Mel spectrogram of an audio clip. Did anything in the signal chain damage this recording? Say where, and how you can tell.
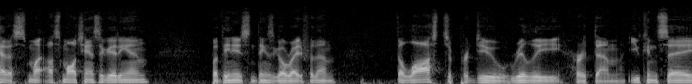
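Yes, low bit depth with dither at sample-format conversion. A constant, even hiss sits about 30 dB below the speech throughout, with no distortion. This fits dithered 8-bit rounding.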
